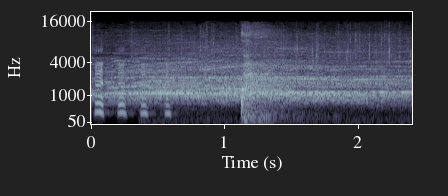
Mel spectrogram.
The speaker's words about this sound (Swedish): Alltså det var inte ett jättestarkt jubel.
